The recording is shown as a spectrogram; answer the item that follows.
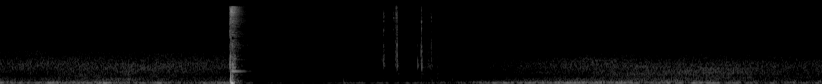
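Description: Hatsan Flash .25 PCP air rifle firing one shot about two seconds in, a sharp crack, followed a second or two later by a few quick metallic clicks as the action is worked to load the next pellet.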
